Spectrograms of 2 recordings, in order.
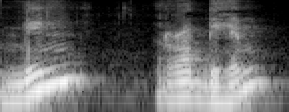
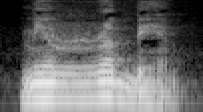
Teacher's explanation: So instead of saying min rabbihim, we'll say mir rabbihim. No nun would be pronounced, only a ra, and the ra will be like duplicate ra. It has shadda. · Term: idgham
